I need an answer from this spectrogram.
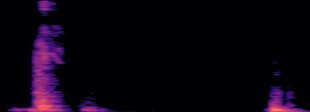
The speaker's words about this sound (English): Still got that cough. That cough is lingering.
